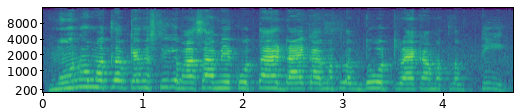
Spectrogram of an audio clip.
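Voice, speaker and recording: A woman's voice: high-pitched, little pitch movement, normal speed, dull audio, slight background noise. A woman teaching an English grammar lesson who repeats key words and keeps asking her viewers questions. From India. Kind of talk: explaining a lesson.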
